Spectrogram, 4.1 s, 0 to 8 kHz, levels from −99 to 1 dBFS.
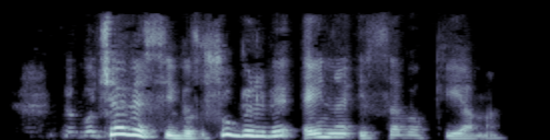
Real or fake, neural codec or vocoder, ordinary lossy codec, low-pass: real; none; MP3, 48 kbps; 7.2 kHz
